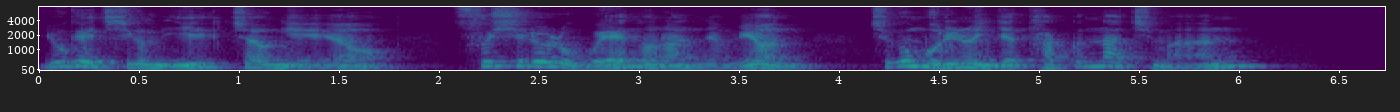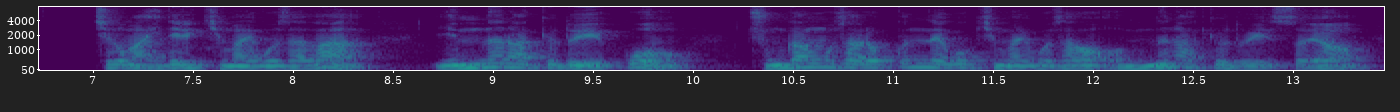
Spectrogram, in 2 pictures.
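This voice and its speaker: Middle-aged male consultant, tired husky throat, animated intonation, explaining to a seminar in an echoey room. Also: mid-range voice, moderate pace. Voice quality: slightly hoarse, thick voice. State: strained throat from long talking. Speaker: admissions consultant giving a lecture.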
